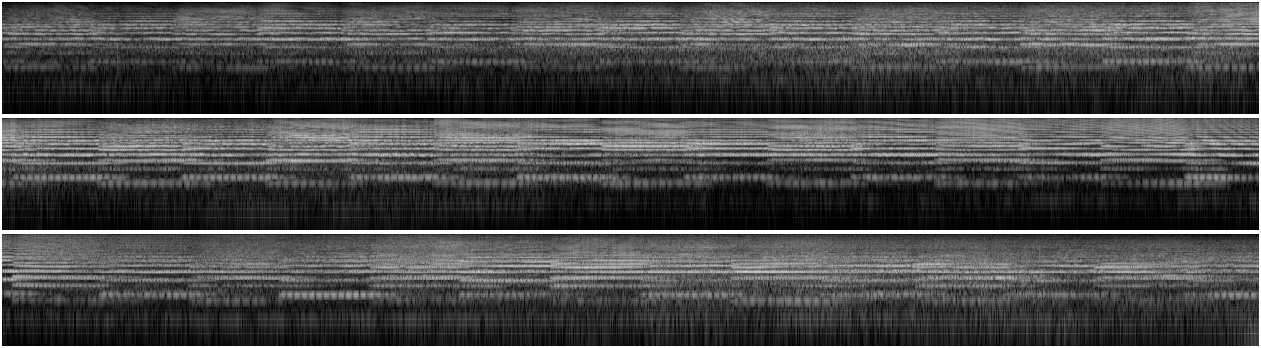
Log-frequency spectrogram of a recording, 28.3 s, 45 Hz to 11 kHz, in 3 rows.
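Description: German two-tone emergency sirens (Martinshorn) sounding together, several alternating high-low horns overlapping out of step. About 19 seconds in, their pitch drops a little, and a low engine hum swells and fades around the middle.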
